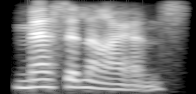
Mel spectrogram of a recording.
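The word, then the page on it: mésalliance: Indian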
